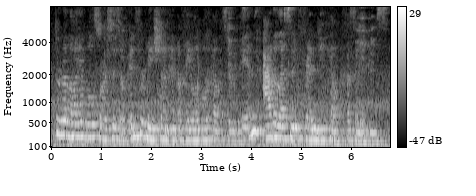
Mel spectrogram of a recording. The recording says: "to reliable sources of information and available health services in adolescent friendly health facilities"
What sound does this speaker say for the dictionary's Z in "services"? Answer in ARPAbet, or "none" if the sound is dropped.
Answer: none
